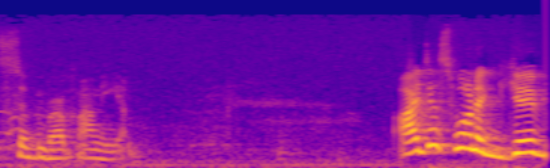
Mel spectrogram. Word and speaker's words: Subramaniam: pronouncing my name accurately I have been called submarine and you did a great job of pronouncing it subra I just want to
